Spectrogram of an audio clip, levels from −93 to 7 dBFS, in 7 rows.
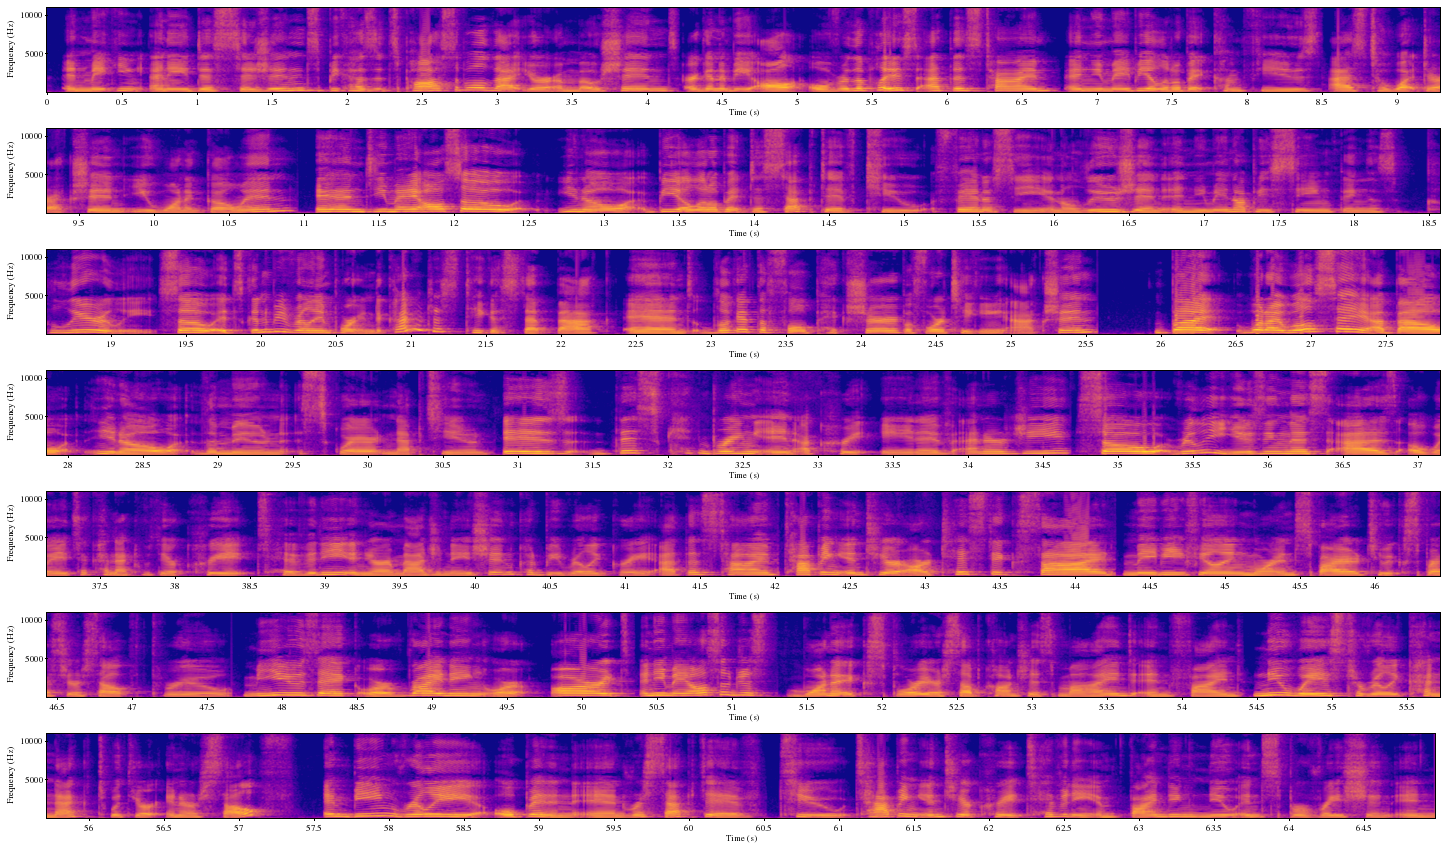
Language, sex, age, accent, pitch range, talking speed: English, female, 20-39, American, 210-255 Hz, 170 wpm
